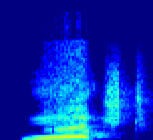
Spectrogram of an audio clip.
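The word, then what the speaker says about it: watched: Pronunciation में इस तरह होता है, लेकिन ये टी जो है इंतहाई सॉफ्ट होती है, इसका अंदाजा भी नहीं लगता लोगों को अगर बहुत गौर से नहीं सुन रहे।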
